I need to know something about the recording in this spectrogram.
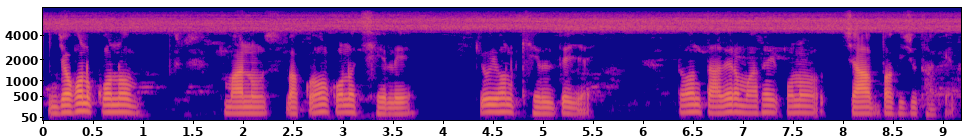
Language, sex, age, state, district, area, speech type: Bengali, male, 18-30, West Bengal, Paschim Medinipur, rural, spontaneous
